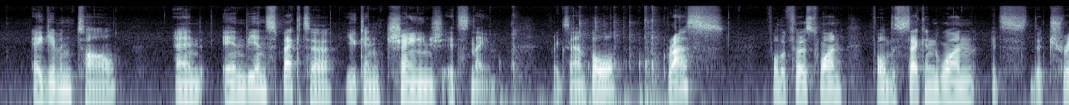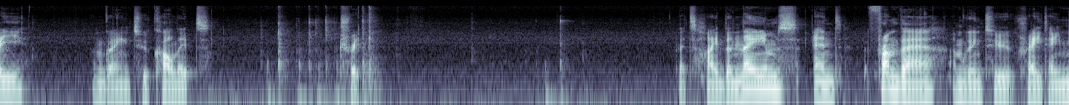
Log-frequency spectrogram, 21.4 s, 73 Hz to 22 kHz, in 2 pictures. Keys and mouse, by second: 0.0 click, 0.8 click, 2.7 click, 4.9 ctrl+a, 5.4-6.7 typing, 8.2 click, 9.7 click, 10.5 click, 11.0 click, 11.4 click, 12.3 click, 13.3 ctrl+a, 13.6 ctrl+t, 13.8 ctrl+r, 14.0 ctrl+e, 14.3 ctrl+Return, 16.1 click, 17.2 alt+click, 18.3 middle click, 18.4 click, 19.0 middle click, 19.6 click.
